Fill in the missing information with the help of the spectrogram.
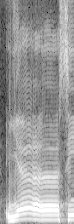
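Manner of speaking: Yasin chanted with its last vowel held very long; Quranic recitation. Shown as a demonstration. Teacher demonstrates the long pull on সিন, chanted recitation. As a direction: sing out Yasin slowly, stretching the সিন. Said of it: "তারপরে দেখেন".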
